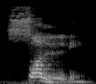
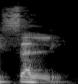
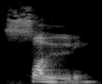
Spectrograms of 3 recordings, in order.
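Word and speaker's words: صلّ: We said that the Sad, because it's written with a rounded figure, we pronounce with a round mouth. Salli. It won't be Salli. It won't be Sa, or it won't be Swa. It's Salli.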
